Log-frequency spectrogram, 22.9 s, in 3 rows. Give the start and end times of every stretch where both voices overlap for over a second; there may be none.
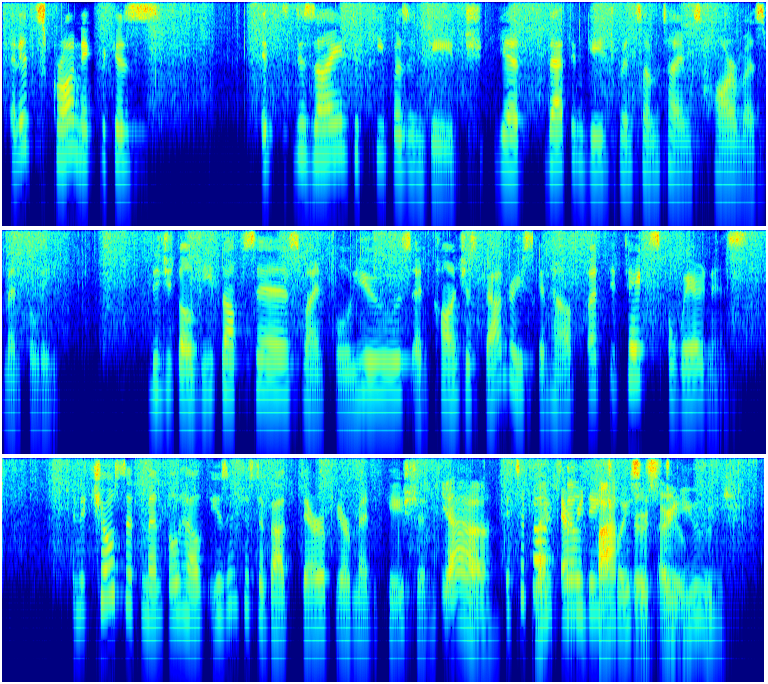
20.6-22.1

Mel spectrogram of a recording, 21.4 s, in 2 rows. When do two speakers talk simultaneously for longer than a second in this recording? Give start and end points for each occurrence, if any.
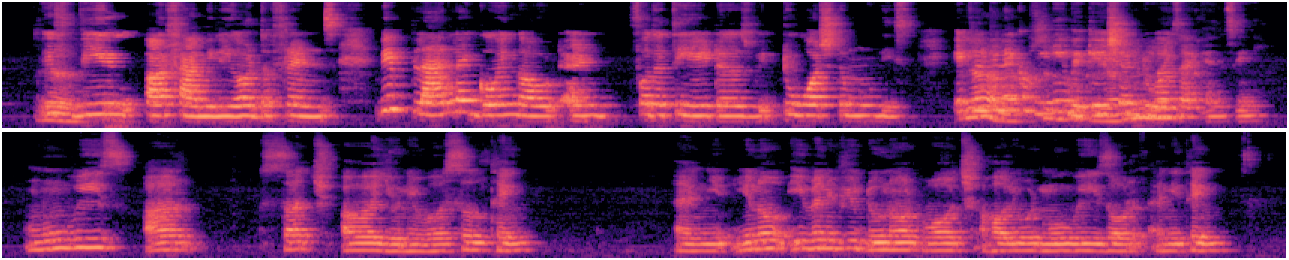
8.0-9.8

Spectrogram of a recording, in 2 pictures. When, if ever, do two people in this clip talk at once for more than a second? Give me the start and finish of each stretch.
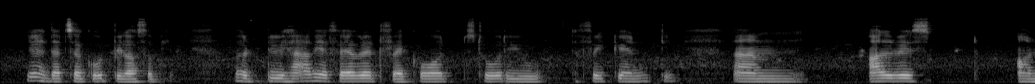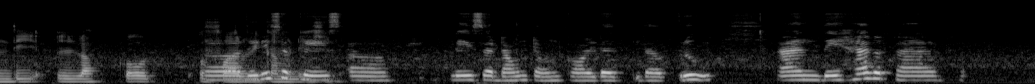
12.4-13.7

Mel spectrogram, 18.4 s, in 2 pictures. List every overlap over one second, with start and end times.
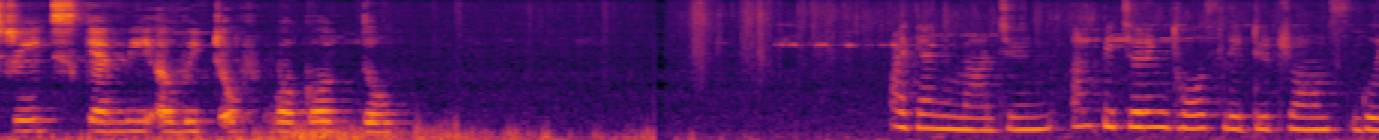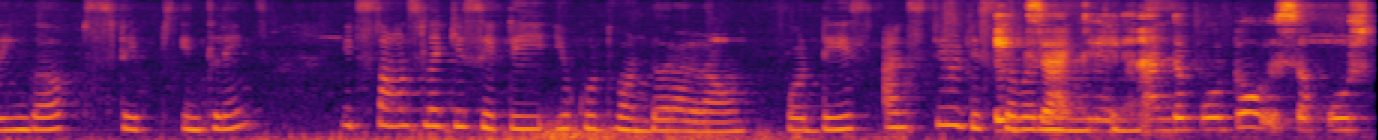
15.9-17.1

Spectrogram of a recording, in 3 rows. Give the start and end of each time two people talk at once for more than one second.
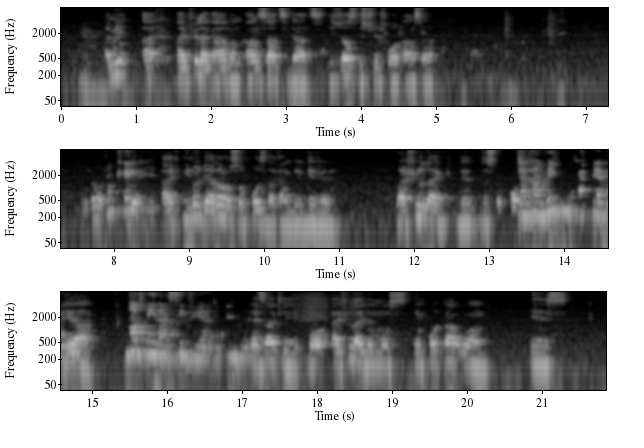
none

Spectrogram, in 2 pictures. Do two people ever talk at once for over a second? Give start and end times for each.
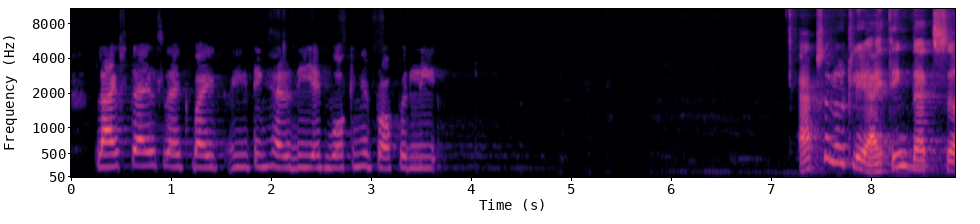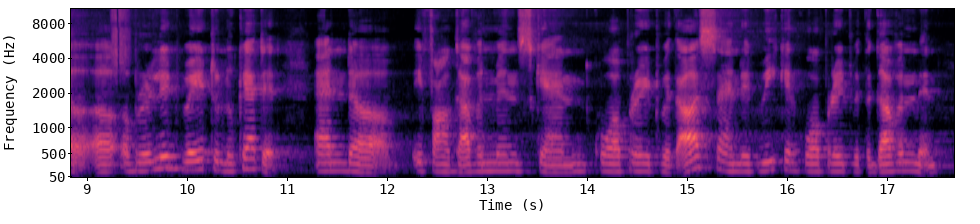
none

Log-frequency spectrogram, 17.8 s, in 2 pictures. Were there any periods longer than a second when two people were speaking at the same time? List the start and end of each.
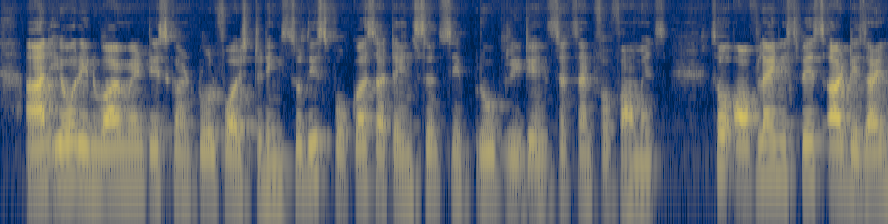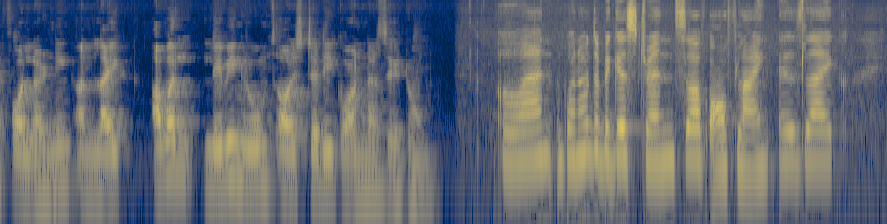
none

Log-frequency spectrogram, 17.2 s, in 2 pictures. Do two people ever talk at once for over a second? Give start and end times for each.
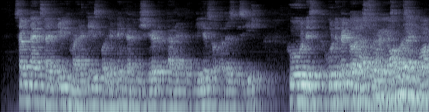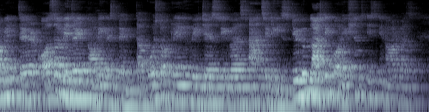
7.0-8.4

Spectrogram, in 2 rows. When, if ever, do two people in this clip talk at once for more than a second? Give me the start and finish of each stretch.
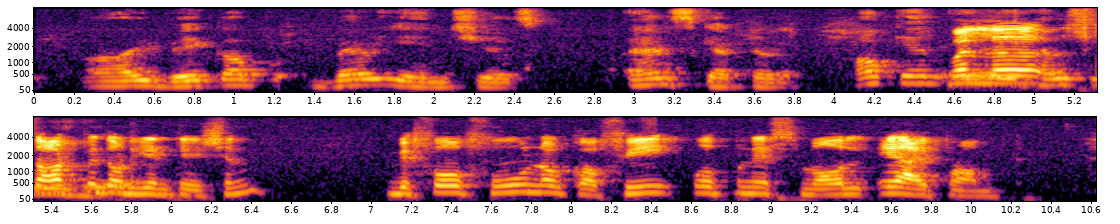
4.6-5.8

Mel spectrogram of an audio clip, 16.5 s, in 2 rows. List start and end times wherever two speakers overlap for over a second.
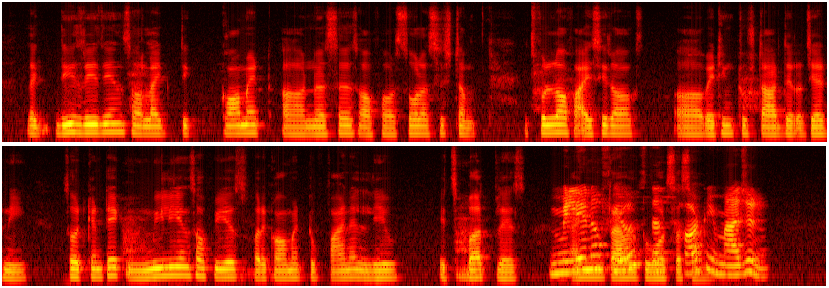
13.9-15.4

